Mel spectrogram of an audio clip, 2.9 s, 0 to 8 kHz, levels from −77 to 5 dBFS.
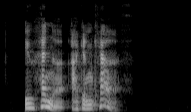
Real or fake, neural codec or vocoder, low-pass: real; none; 7.2 kHz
